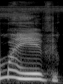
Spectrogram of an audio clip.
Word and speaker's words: Maeve: Eu estou falando de Maeve, ou Maeve, como alguns preferem pronunciar, a deusa celta da guerra e da caça.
